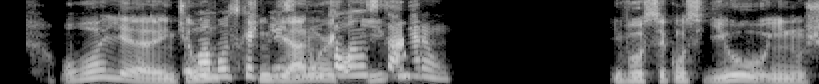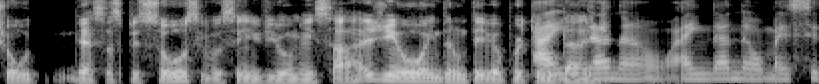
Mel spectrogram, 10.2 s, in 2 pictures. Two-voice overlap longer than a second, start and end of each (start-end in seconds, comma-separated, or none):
1.1-2.6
